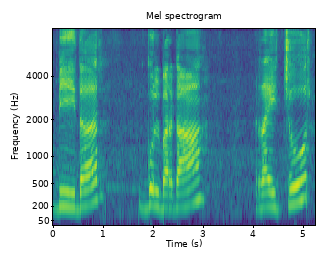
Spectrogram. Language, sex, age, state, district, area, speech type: Kannada, female, 60+, Karnataka, Bidar, urban, spontaneous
